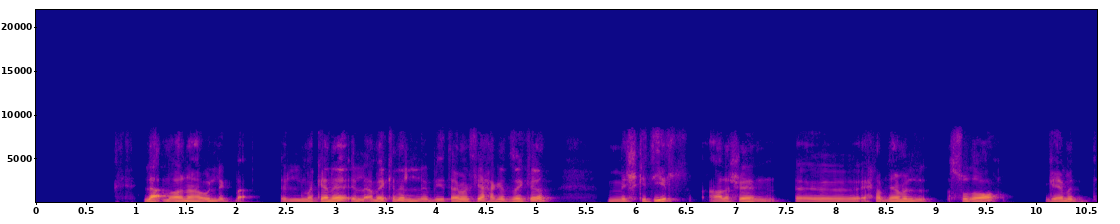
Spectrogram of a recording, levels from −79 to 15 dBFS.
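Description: No technical faults can be heard in the speech. It carries the coding texture of a working WebRTC call path, with the top end stopping at about 8 kHz, which fits an Opus codec running at around 20 kbps.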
